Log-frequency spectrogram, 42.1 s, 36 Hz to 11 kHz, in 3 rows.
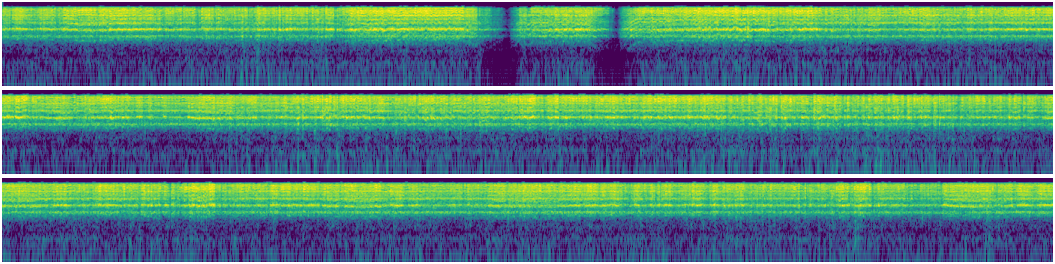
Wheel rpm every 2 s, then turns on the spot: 230, 230, 210, 120, 140, 210, 230, 230, 230, 220, 230, 230, 230, 230, 230, 230, 230, 230, 230, 230, 230.
none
